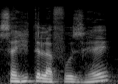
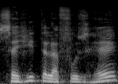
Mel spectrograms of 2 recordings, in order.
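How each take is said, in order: No difference in how they are said.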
